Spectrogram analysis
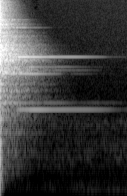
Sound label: Sword Clash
